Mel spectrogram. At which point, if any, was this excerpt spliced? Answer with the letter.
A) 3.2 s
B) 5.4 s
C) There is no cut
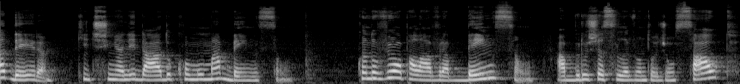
C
